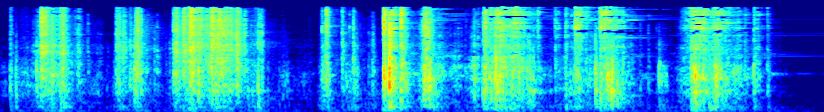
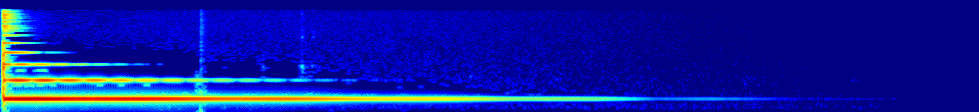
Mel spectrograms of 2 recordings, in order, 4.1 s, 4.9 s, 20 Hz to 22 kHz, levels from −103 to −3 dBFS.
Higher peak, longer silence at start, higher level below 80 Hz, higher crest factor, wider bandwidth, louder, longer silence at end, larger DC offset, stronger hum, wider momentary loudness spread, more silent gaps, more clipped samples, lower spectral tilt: second, -6 dBFS vs 0 dBFS; first, 0.15 s vs 0 s; about the same, -86 dBFS vs -84 dBFS; first, 30 dB vs 22 dB; about the same, 17 kHz vs 15.5 kHz; second, -32 LUFS vs -19 LUFS; second, 0.3 s vs 2.65 s; neither; neither; second, 14 LU vs 25 LU; neither; neither; about the same, 2.5 dB/octave vs 2 dB/octave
